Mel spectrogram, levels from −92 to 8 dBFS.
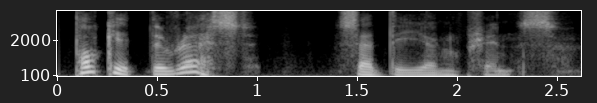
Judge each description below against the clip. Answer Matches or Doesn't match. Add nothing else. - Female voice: Doesn't match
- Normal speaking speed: Matches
